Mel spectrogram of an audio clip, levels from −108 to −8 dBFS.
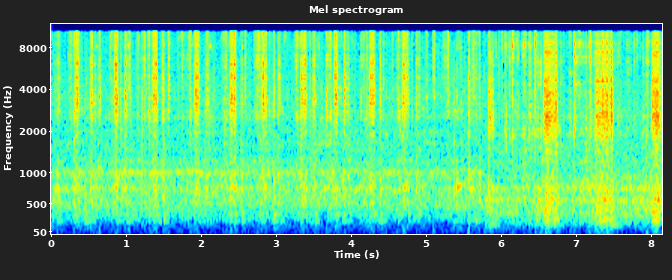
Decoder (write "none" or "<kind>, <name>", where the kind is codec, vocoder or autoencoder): none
